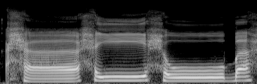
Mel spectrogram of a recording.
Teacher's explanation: hak kecil juga punya sifat nafas. Ya, tapi karakternya berbisik.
